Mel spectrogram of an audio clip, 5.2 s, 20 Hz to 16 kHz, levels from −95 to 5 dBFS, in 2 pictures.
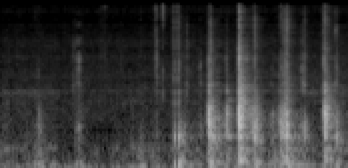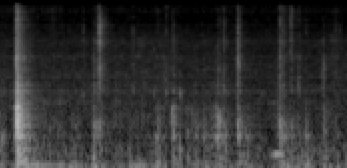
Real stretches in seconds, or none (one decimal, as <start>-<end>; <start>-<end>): none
